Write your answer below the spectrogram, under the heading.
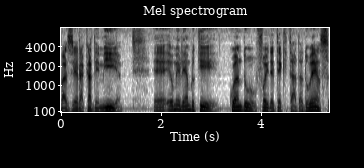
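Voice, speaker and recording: Over a very clean recording with a silent background, a man speaks at a very slow pace in a fairly low pitch. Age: 60s. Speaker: channel host. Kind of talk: personal testimony. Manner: halting with fillers.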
